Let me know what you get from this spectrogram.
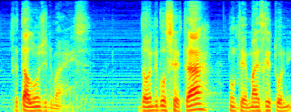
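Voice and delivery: a hint of the whispering tempter; devil voice. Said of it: "o diabo vem e diz o quê?". (voz baixa do diabo, desanimadora)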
